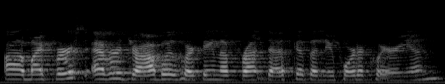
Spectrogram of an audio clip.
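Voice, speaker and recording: A woman with a mid-pitched voice chats casually as an interview guest. She speaks through a megaphone, so the sound is dull, with strong room echo. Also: fairly even intonation, moderate pace. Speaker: museum curator, interview guest.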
